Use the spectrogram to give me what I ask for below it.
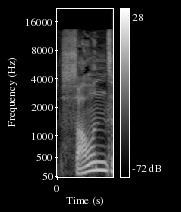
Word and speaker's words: Solondz: I cannot imagine it's very high in demand because the bloom was sort of off the rose with Solondz. Am I saying his name right? – Mm-hmm.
